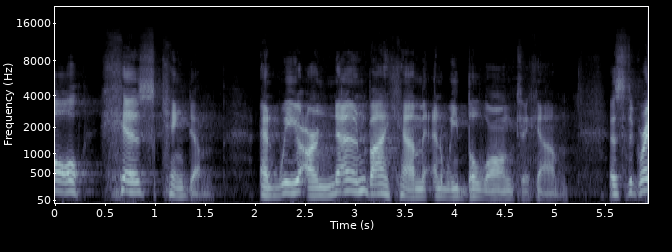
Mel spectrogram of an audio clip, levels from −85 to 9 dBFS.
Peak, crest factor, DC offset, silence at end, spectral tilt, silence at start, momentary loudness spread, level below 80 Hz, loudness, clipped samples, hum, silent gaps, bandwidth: -4 dBFS; 22 dB; under 0.1%; 0 s; -4.5 dB/octave; 0 s; 13 LU; -72 dBFS; -25 LUFS; under 0.1%; none; none; 13.5 kHz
